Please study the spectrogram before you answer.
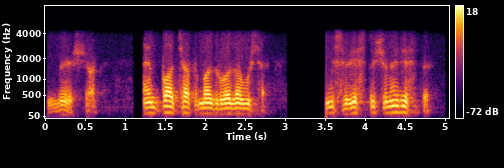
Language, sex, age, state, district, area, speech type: Kashmiri, male, 18-30, Jammu and Kashmir, Bandipora, rural, conversation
